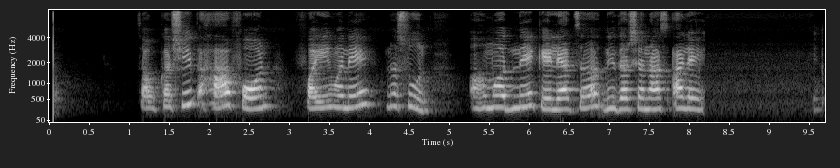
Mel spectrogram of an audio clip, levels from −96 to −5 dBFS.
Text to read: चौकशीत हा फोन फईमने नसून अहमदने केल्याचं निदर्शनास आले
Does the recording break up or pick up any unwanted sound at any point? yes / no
no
